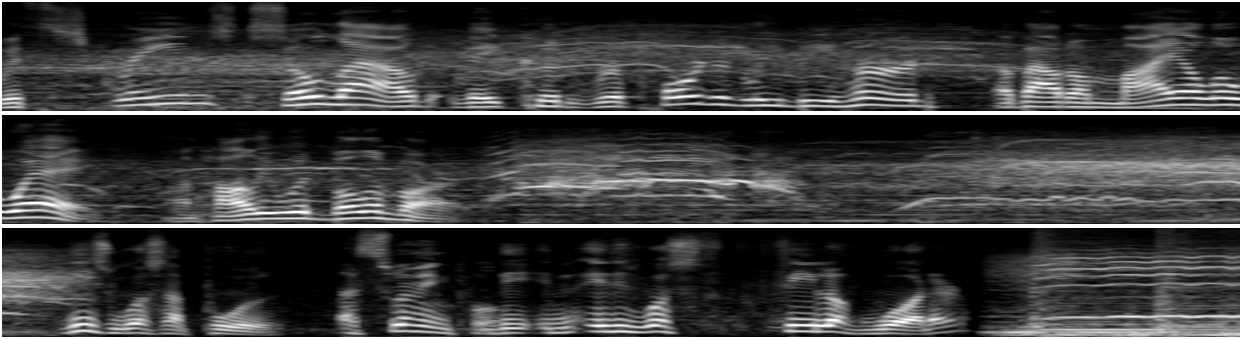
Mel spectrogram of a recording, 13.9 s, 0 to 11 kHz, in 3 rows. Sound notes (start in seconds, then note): 7.1 people screaming; 13.0 rock music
